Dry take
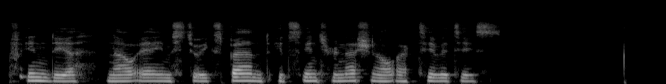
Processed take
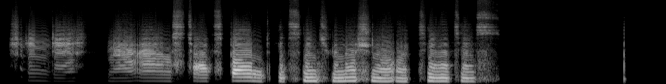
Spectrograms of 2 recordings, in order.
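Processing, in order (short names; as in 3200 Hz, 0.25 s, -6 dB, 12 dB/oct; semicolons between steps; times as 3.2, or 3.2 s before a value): minimum comb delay 1.2 ms; sample leveller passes 3; high-pass sweep 2500 Hz -> 250 Hz, 0.92–2.99; gain +1 dB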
